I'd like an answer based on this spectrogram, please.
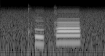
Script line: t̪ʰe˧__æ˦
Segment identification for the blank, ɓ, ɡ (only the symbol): ɡ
